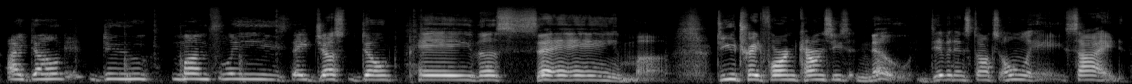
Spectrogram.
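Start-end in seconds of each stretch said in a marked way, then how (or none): 0.0-6.4 very slow, heavily stretched words; exasperated spelling-out. Real, not acted. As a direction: draw out every word as if to someone not listening. Spells out rule already told.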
